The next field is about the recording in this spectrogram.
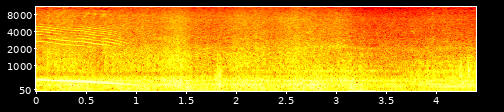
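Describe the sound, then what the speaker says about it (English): A fast train rushes through Angel Road station, a loud sustained roar with wind buffeting the microphone, preceded by a falling horn-like tone at the start and slowly easing. "Train's coming."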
